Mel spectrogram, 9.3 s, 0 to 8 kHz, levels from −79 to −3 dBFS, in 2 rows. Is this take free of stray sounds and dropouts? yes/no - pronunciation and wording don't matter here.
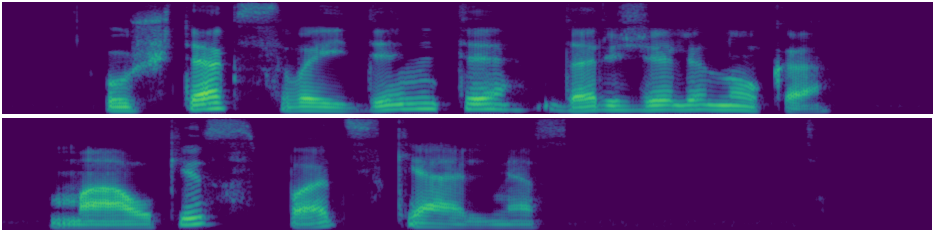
yes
